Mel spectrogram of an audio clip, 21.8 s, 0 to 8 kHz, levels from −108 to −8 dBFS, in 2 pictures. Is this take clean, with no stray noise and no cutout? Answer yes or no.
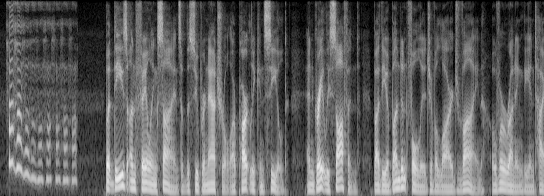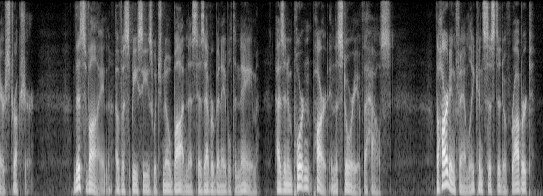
no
